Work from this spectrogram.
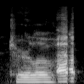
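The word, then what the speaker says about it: Turlough: Turlo.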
